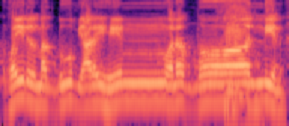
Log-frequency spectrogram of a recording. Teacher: huruf mim di situ sukun, akan tetapi ditahan oleh Habib Umar Al-Hafiz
